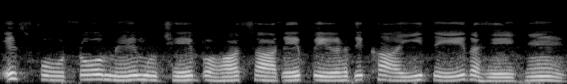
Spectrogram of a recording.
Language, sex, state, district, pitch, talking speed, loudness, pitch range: Hindi, female, Madhya Pradesh, Katni, 195 Hz, 115 wpm, -16 LUFS, 185-210 Hz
